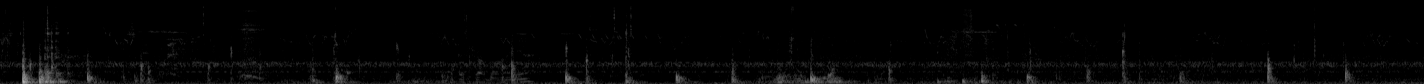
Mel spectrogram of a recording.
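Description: A bass swung aboard on the line lands in the boat with a loud thump right at the start. Scattered light knocks and clicks follow as the fish flops against the hull and the lure's hooks are worked out of its mouth.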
